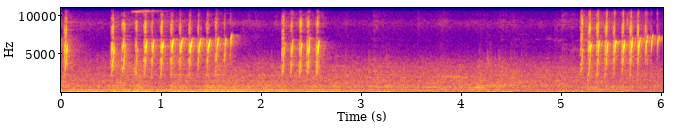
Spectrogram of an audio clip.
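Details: Kolibri ninja sunbird in constant, chatty song meant to stir other birds to sing. Three bursts of rapid, evenly pulsed, very high trilled notes, each lasting about a second, with a low background hum.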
